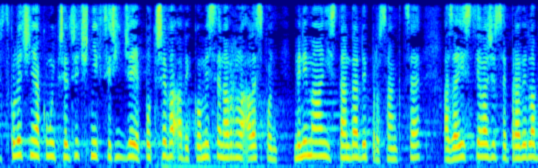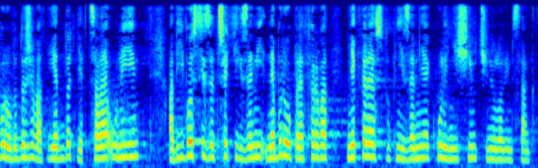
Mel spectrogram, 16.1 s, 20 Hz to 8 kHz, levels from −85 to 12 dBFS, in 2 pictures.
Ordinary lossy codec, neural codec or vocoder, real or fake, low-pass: none; none; real; 7.2 kHz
